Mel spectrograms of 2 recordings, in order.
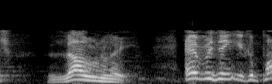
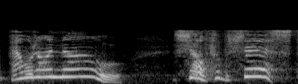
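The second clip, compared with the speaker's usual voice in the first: high, slow, mocking disbelief; sarcastic put-on voice; mock incredulous; 10 semitones higher, slower than usual. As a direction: scoff at the word like it's absurd. Mocking the book's word.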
